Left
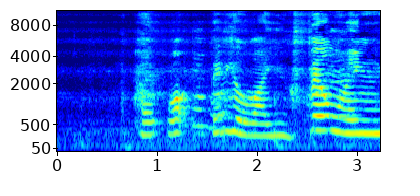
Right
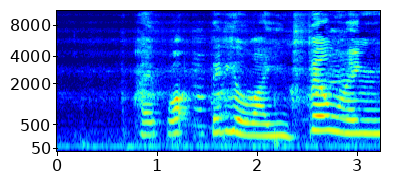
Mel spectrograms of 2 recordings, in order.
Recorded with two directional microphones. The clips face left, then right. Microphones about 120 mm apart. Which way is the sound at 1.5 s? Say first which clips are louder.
Right 4 dB; 15° right (ahead or behind).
